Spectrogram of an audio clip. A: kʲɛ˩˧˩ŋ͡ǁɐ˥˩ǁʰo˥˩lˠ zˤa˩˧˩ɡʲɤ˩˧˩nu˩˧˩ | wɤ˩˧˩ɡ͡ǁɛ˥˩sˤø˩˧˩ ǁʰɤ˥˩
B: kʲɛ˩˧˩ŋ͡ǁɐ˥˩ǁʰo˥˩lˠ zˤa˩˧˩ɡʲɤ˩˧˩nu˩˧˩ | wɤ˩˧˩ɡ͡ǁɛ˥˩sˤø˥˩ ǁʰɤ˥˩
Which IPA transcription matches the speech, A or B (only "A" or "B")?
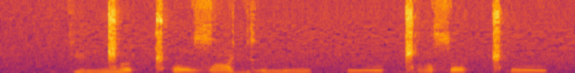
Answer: B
